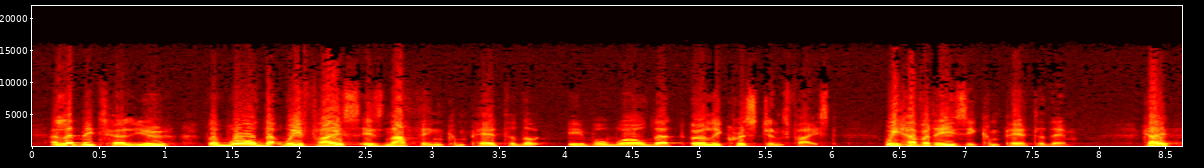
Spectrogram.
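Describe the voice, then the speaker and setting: In an Australian accent, a man with a fairly high voice talks at a fairly quick pace with lively intonation, the sound dry and close with no echo. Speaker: theology professor and Bible teacher. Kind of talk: Bible teaching talk. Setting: church audience. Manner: humorous, conversational.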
